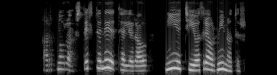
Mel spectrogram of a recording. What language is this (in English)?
Icelandic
